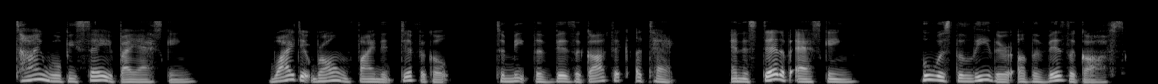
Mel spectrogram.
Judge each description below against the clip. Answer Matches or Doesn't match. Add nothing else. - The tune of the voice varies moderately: Doesn't match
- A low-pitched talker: Matches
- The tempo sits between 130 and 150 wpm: Matches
